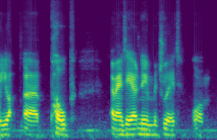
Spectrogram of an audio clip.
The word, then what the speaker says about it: New Madrid: Apparently, Americans pronounce Madrid. I'm just comparing it to Madrid because I don't live in that part of America, obviously, and I just know it as the Spanish capital city kind of name.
